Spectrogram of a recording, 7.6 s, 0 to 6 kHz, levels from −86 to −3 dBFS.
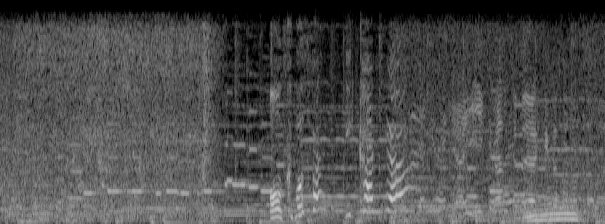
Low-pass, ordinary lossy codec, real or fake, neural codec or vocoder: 5.4 kHz; Opus, 32 kbps; real; none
